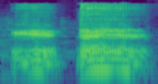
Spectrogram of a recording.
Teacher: es como si dijera la r pero sin golpear la lengua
